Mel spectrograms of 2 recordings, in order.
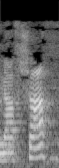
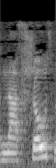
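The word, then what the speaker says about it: nafshos (נפשת): That pasuk over there in Parashas, this week's Parasha, in Parashas Emor, according to Rabbi Akiva, the word nafshos is spelled without a vav, so really it could be nafshach, which is a machlokas there about yesh eim l'mikra yesh eim l'mesora. Rabbi Akiva holds, we pronounce it as nafshos,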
